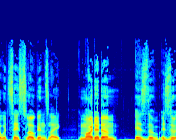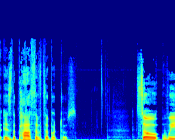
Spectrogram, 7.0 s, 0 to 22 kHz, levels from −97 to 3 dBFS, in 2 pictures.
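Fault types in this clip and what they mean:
CD scratch ticks: a scratch on the disc wipes out more data than error correction can repair, once per revolution, so the player patches or mutes those samples. Here that's eleven tiny clicks, the longest about 3 milliseconds, about five a second from 0.32 to 2.36 s.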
